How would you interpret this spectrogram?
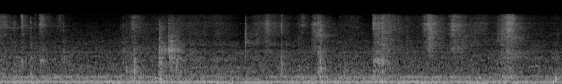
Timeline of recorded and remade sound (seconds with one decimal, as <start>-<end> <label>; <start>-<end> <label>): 0.0-1.8 recorded; 1.8-3.0 remade; 3.0-4.7 recorded; 4.7-5.6 remade

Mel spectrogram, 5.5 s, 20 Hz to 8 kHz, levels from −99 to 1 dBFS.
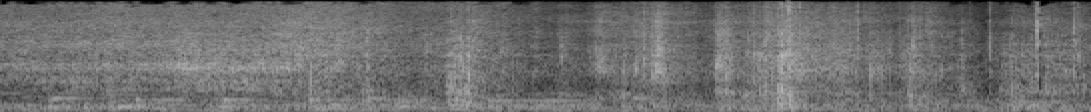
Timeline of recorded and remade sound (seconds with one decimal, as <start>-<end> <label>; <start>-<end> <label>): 0.0-2.7 recorded; 2.7-4.7 remade; 4.7-5.5 recorded

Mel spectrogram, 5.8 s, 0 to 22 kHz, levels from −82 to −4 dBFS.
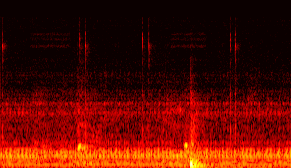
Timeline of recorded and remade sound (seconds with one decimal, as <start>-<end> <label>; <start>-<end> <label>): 0.0-0.6 recorded; 0.6-1.4 remade; 1.4-3.4 recorded; 3.4-4.1 remade; 4.1-5.8 recorded

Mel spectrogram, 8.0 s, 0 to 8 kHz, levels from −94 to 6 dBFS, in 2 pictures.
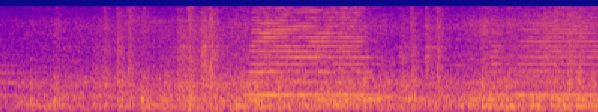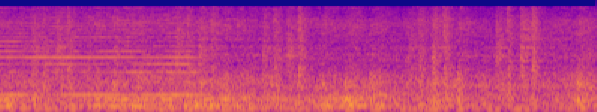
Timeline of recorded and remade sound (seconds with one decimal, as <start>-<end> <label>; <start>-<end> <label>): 0.0-0.6 recorded; 0.6-1.4 remade; 1.4-8.0 recorded

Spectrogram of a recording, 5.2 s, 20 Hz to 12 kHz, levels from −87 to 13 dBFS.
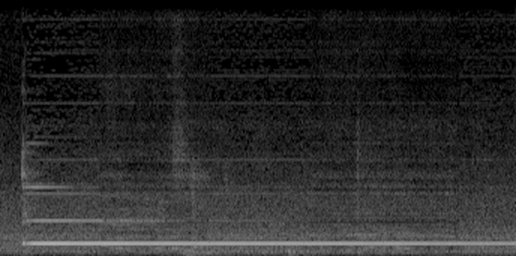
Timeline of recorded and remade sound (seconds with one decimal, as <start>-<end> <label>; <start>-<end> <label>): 0.0-1.0 recorded; 1.0-2.1 remade; 2.1-3.1 recorded; 3.1-4.6 remade; 4.6-5.2 recorded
